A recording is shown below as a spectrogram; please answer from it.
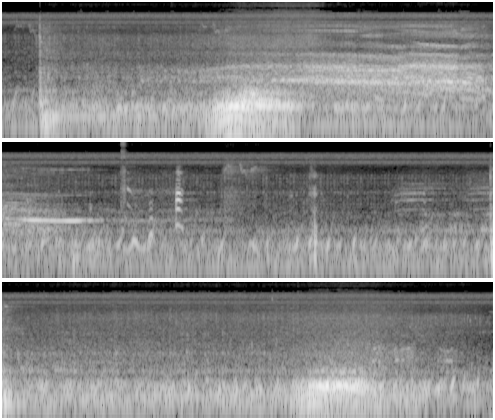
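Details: Mantled howler monkeys (Alouatta palliata) in the rainforest of Tortuguero National Park, Costa Rica, give deep, rumbling roars that swell and fade, with a long gap between bursts.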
